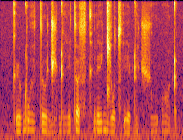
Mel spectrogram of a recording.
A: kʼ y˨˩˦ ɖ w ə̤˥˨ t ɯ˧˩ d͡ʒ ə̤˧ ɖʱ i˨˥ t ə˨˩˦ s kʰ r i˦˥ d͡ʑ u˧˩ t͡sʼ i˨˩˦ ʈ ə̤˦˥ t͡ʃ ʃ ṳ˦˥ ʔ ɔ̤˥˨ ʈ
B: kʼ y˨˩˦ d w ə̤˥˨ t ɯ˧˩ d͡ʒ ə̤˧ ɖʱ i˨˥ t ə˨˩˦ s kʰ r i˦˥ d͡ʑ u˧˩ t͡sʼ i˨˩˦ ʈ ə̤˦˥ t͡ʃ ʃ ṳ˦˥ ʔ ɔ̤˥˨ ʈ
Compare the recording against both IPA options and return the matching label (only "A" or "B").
A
